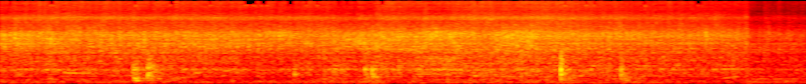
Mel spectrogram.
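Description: Two large chopped tomatoes frying in a pan with garlic paste, giving a steady close sizzle and hiss with a few soft scraping stirs of a spoon against the pan, no talking.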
